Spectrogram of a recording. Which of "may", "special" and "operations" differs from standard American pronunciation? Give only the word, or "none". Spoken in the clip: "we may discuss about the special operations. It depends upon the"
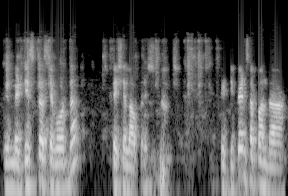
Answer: operations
